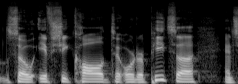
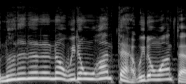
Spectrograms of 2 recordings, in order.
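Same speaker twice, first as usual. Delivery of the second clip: much higher and louder, alarmed no; horrified protest; 6 dB louder than usual. Retold or imitated. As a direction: cry out no in a panic.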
